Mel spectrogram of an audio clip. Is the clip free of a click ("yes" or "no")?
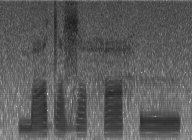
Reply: yes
